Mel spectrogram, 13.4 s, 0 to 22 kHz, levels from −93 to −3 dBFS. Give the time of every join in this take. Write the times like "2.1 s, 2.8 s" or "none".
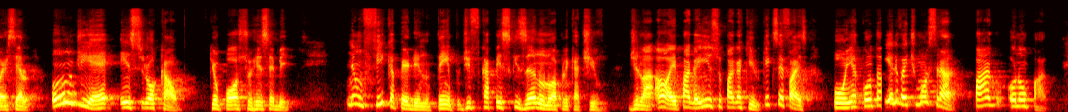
11.0 s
